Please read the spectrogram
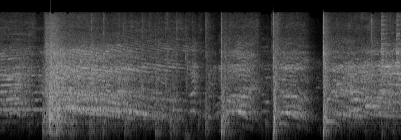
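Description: A heavy thud about half a second in as a wrestler is slammed onto the ring mat, then a crowd of spectators shouting and cheering loudly, with a few more sharp knocks later on.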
